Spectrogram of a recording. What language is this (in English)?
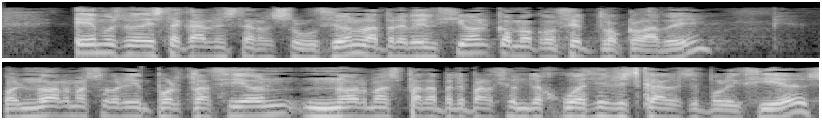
Spanish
